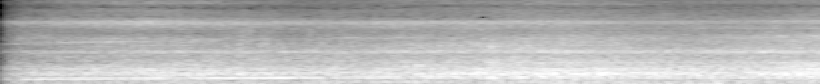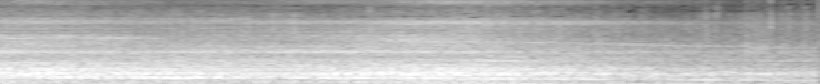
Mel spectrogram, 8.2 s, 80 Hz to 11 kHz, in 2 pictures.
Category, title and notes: Soundscapes > Urban
Tram passing Recording 18
The sound comes from a tram moving along steel rails, produced mainly by wheel–rail contact, the electric drive, and braking systems. It is characterized by a low-frequency rolling rumble, and rhythmic rail noise with occasional high-pitched braking squeals as the tram passes. The recording was made outdoors near a tram line in Hervanta, Tampere, using recorder in iPhone 12 Pro Max. The purpose of the recording is to provide a clear example of a large electric vehicle pass-by for basic audio processing and movement-related sound analysis.
Trains, Tram, Rail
